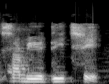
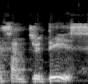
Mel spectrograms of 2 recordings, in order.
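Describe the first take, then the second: First: The j is a y sound, c is ch. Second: The j is a j sound, c is s. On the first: The speaker calls it right. "J is Y in Latin, and C in between two vowels is chi" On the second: The speaker calls it wrong. "Kung Latin ha, hindi yan subjudice"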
